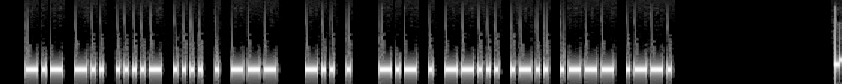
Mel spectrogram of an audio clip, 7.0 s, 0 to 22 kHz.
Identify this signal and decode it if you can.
Morse code, heard as a keyed tone, about 36 wpm, 700 Hz. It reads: KD4HEO DE KE7LJP
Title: USA Callsign DE Callsign 35wpm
